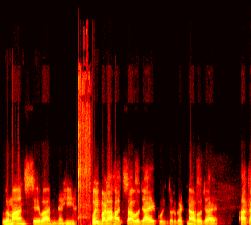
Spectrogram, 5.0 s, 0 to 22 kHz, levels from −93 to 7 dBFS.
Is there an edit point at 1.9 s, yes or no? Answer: yes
